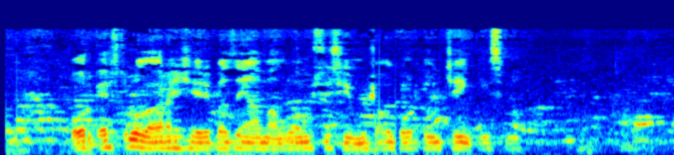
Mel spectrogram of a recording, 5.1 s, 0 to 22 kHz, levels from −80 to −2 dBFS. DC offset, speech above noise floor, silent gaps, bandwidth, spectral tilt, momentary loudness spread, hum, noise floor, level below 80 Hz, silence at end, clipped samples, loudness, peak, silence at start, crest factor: under 0.1%; 21 dB; none; 11.5 kHz; -4.5 dB/octave; 19 LU; none; -43 dBFS; -54 dBFS; 0 s; under 0.1%; -22 LUFS; -4 dBFS; 0.05 s; 18 dB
